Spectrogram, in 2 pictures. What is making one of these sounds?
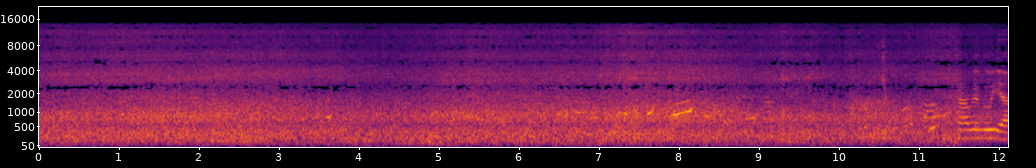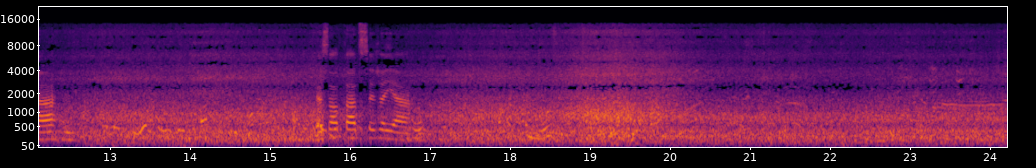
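Waves break and wash up on the shore close by.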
